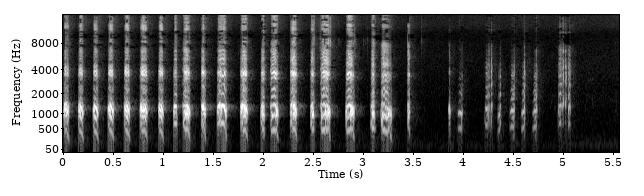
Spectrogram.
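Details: A chukar partridge, in a recording offered as a call for hunting, gives a fast series of harsh clucking chuk notes, about three per second, which slows and grows fainter and more broken toward the end.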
